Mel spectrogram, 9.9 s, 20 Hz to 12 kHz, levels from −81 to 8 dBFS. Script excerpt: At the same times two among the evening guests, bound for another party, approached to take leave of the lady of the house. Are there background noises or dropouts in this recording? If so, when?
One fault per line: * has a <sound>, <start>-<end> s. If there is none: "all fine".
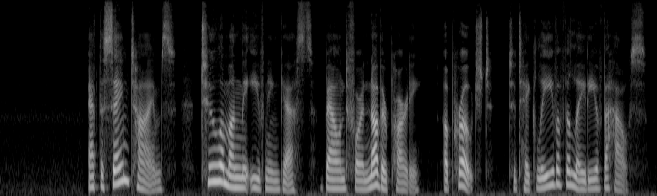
all fine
